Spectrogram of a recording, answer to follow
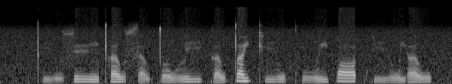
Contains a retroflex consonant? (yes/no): no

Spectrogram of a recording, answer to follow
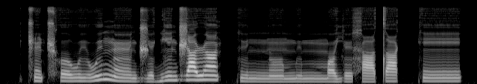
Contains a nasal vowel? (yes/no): yes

